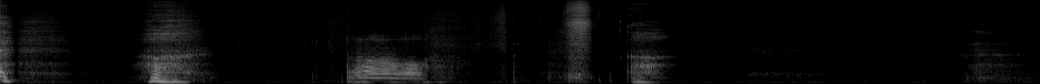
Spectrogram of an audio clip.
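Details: Adult sneezing after snuffing a new vial of Chhinkni; voiced, sighing in-breaths build to a sharp, hissing sneeze burst and a short follow-on sound in a quiet room.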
